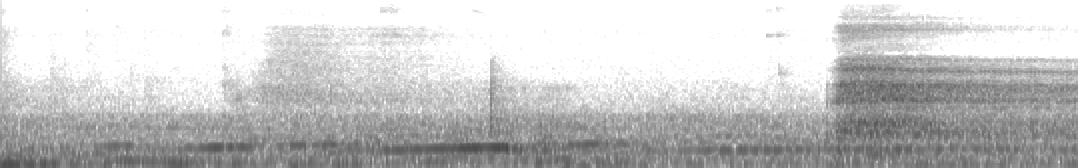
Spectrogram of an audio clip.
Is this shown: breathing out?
yes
